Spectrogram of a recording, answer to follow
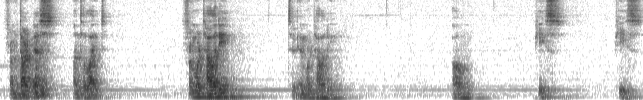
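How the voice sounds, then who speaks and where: A man leading a guided meditation as a teacher, speaking gently in sparse phrases with long pauses. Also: low-pitched, slight background noise. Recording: echoey room, distant microphone.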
